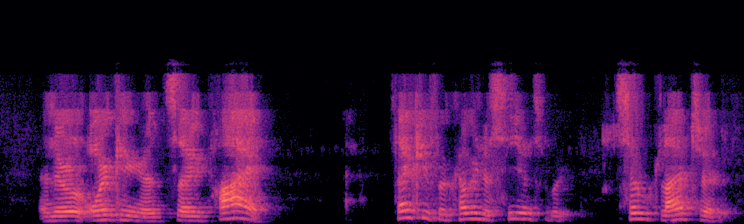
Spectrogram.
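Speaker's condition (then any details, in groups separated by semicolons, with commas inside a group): Tongue cancer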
